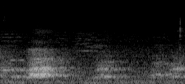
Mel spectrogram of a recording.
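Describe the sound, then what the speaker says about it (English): Dogs bark in excited bursts, about three loud volleys over a couple of seconds, somewhat muffled indoors, with a faint voice in the background. "My dogs are going crazy because I think there's trick-or-treaters out"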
